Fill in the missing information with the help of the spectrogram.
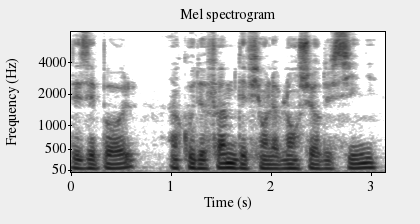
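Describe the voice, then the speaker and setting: A man reading a classic novel aloud in measured, unhurried narration. His voice sits low, with a dark, mellow and slightly husky tone. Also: little pitch movement. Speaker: audiobook reader. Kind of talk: scripted narration.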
